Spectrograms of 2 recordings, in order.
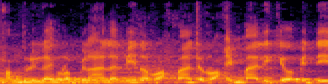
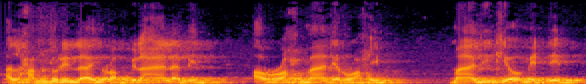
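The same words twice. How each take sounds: First: The verses run together in one breath. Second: Each verse is separated by a breath pause. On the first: Breath is not regulated between verses. The speaker calls it wrong. "bisa Fatihah satu nafas" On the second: Breath is regulated properly, verse by verse. The speaker calls it right. "Jadi Fatihah itu tujuh nafas"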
